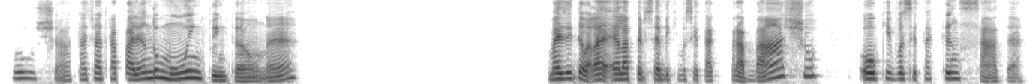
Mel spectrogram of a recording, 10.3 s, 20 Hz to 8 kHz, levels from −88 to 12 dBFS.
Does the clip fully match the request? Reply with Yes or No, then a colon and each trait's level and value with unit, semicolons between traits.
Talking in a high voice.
Yes: high, 205 Hz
